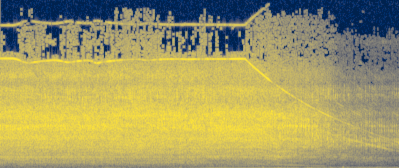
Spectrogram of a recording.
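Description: Angle grinder running at full speed, trimming a rubber wheel-arch flare strip. About five seconds in it is switched off and its whine falls steadily in pitch as the disc spins down.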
